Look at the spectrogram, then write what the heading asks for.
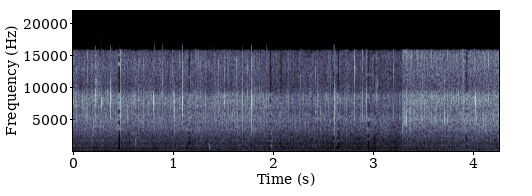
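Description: Onion petals sizzling in hot oil in a metal kadai on a medium flame, with a spatula now and then clicking against the pan as they are stirred. They are fried briefly so the raw taste goes.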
